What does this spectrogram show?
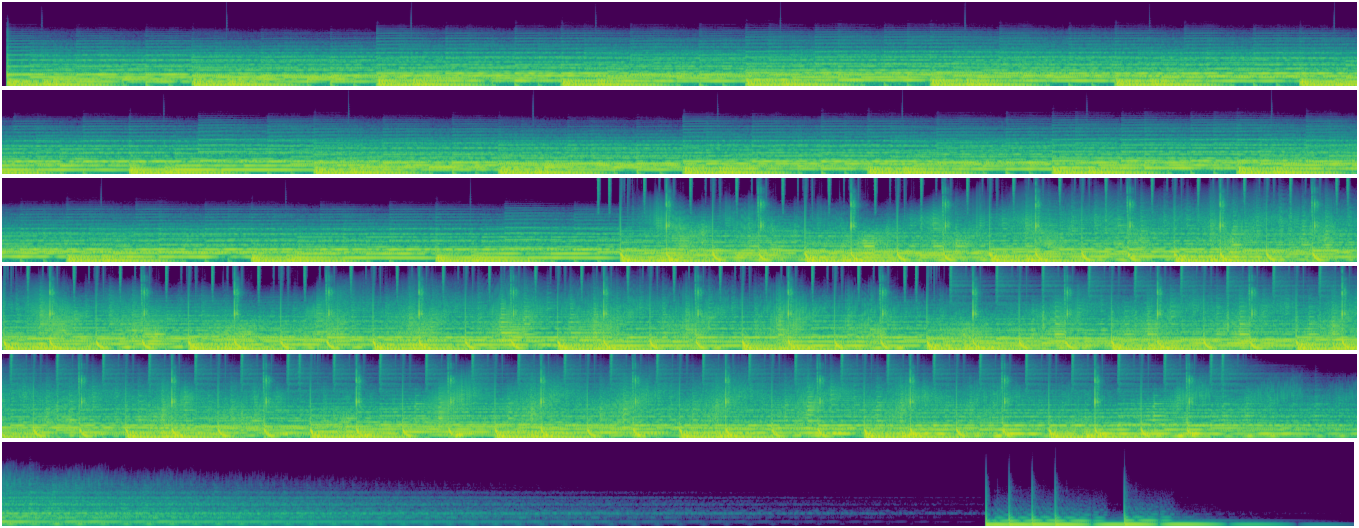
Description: Kategorie: Stückssongs und Sounds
